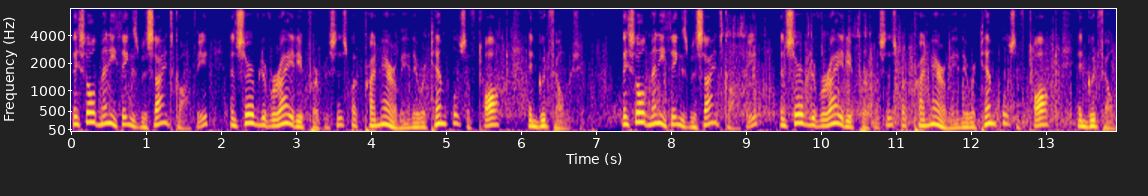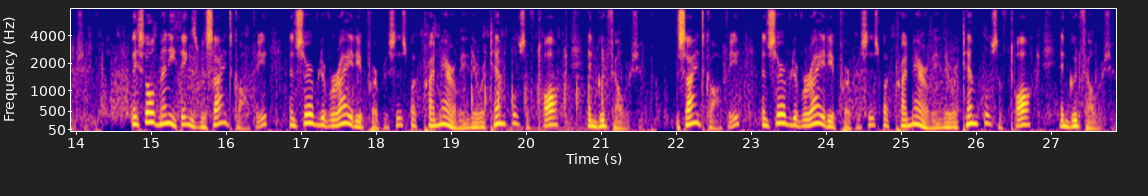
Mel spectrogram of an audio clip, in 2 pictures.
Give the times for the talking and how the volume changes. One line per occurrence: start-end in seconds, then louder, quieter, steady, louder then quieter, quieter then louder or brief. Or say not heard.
0.0-27.8 steady.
